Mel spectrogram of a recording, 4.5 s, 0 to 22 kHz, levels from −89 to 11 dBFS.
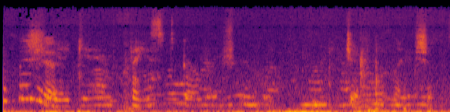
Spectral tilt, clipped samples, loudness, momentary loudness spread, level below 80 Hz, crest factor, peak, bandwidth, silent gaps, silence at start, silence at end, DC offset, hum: -4 dB/octave; under 0.1%; -22 LUFS; 9 LU; -28 dBFS; 14 dB; -4 dBFS; 17 kHz; none; 0.05 s; 0 s; under 0.1%; none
